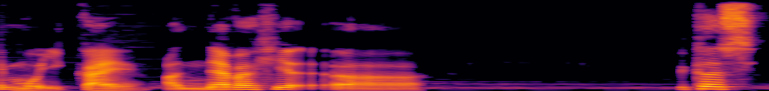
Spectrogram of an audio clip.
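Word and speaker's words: 一回: this mo that's why that's why it's more ikai not more ichikai because ikai is the way you pronounce one one one time or one one revolution uh i don't know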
